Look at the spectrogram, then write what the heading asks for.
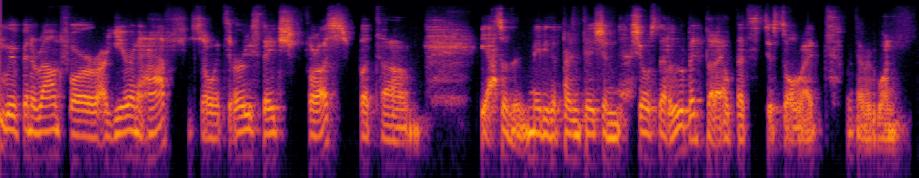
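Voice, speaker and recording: A man from Iceland, presenting his work on a podcast in a relaxed, self-deprecating way with many fillers. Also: sits low, normal speed, husky, muffled recording. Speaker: guest, acoustics company head.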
